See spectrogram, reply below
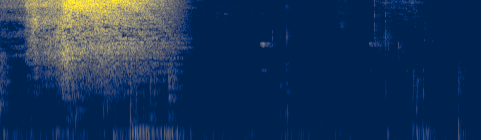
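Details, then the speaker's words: Two-second harsh hiss of nasal suctioning of mucus in a nursing skills lab simulation, then quiet with faint clicks and handling sounds; suction machine in use. "ini sekarang saya sudah selesai melakukan takziah atau pengisapan lendir di hidung Papa kemudian juga terlihat nafasnya sudah lebih lega ya Pak ya"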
